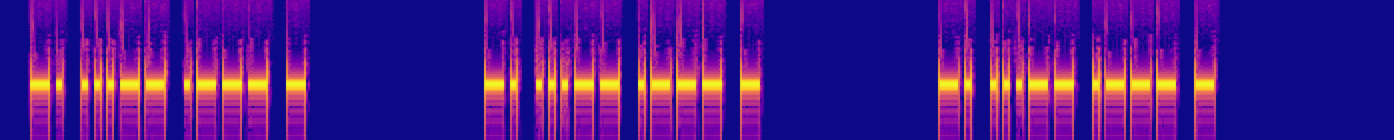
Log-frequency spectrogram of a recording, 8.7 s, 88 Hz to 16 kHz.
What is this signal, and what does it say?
Morse code, heard as a keyed tone, about 30 wpm, 700 Hz. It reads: N3JT N3JT N3JT
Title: Call Signs Repeated 2x - 30wpm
